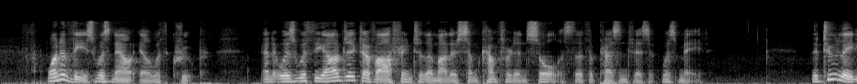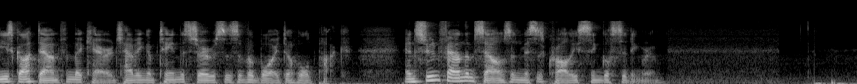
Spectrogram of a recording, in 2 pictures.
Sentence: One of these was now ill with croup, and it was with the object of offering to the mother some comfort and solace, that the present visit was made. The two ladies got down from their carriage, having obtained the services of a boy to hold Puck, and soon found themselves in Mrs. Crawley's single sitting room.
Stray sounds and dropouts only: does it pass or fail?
pass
